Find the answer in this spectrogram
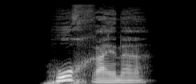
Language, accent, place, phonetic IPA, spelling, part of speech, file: German, Germany, Berlin, [ˈhoːxˌʁaɪ̯nɐ], hochreiner, adjective, De-hochreiner.ogg
- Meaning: inflection of hochrein: 1. strong/mixed nominative masculine singular 2. strong genitive/dative feminine singular 3. strong genitive plural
